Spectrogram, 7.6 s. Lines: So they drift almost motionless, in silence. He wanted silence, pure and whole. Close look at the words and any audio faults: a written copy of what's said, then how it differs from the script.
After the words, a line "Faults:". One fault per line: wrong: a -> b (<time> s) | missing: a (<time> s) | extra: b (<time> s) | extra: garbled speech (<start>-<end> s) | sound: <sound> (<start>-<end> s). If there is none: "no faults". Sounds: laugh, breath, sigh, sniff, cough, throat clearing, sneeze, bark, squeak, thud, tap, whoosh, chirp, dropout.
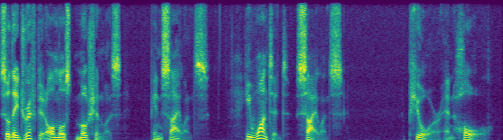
So they drifted almost motionless, in silence. He wanted silence, pure and whole.
Faults:
wrong: drift -> drifted (0.3 s)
